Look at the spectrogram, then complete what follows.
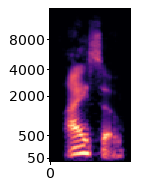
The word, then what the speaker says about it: ISO: ISO pronounces their name ISO like I'm saying it they don't spell out the letters ISO check out their official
